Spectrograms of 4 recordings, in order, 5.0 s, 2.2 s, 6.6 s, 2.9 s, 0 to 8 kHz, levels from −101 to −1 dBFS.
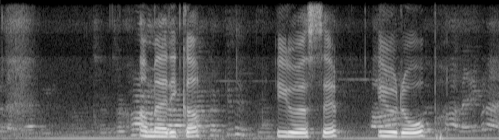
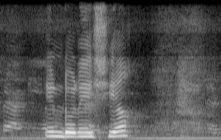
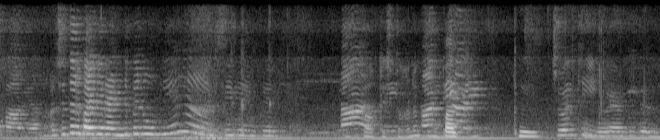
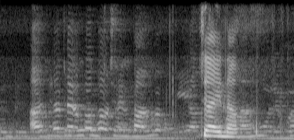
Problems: background sounds at intervals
